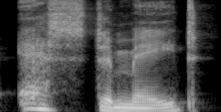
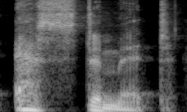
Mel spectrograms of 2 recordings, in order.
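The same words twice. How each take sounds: First: It is pronounced in its verb form. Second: It is pronounced in its noun form. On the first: It is used as a verb. "The verb is" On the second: It is used as a noun. "if you use it as a noun"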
